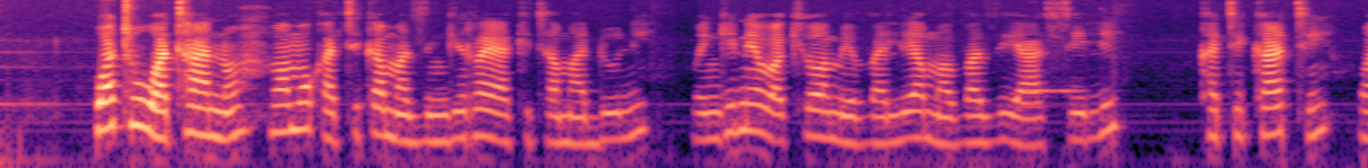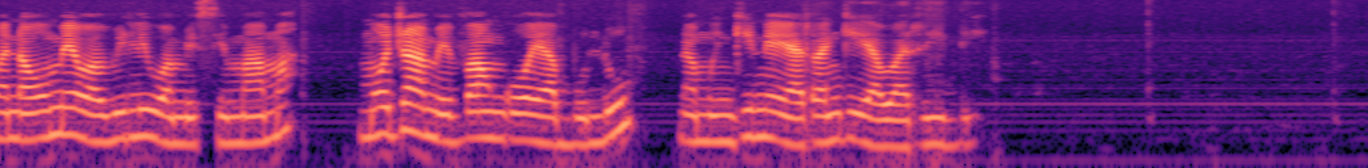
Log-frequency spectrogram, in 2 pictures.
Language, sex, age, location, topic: Swahili, female, 18-24, Mombasa, government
